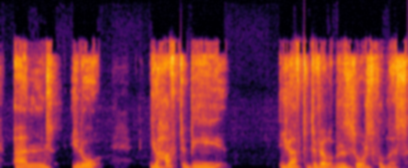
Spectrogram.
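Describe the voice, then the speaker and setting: With a Scottish accent, a man speaks in a fairly high pitch, his dark, mellow tone carried by lively intonation. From Scotland. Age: 70s. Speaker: author and speaker. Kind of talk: interview conversation.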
